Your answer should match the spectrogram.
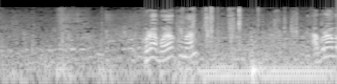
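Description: A vehicle's engine comes in about two-thirds of the way through and runs with a steady low rumble, heard from inside the cabin. A short burst of a man's voice comes just before it.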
